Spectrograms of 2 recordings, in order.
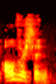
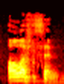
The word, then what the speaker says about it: Olafsen: Today's guest is Ashley Olverson. And I mispronounced it and I knew I was going to do that. Olison. Olison.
